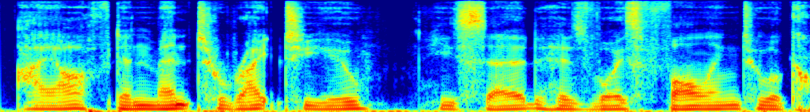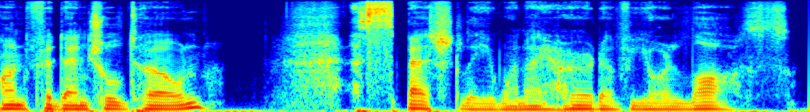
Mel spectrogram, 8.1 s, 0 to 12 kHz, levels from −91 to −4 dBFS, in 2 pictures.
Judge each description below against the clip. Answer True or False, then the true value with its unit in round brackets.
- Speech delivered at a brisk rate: False (170 wpm)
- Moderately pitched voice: False (95 Hz)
